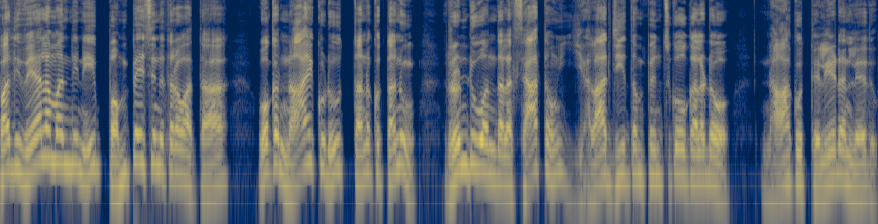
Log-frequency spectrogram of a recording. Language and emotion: Telugu, disgusted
